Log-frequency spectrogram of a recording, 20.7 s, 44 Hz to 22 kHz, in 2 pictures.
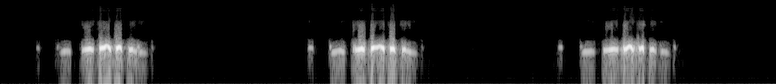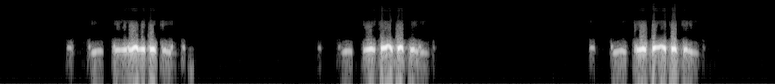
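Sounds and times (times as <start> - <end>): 
laughing dove giving low chuckling coo phrase: 0.8 - 2.1, 4.4 - 5.6, 7.7 - 9.0, 11.2 - 12.9, 14.8 - 16.2, 18.2 - 19.8.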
